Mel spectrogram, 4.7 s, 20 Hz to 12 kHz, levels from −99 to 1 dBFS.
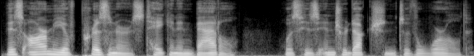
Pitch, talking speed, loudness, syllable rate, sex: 110 Hz, 165 wpm, -20 LUFS, 5.0 syllables/s, male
